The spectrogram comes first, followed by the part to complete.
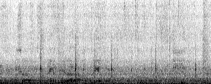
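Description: Inside a moving MIA Mover car, a rubber-tyred automated people mover: a steady rumble from the guideway, with a hum that stops about a second in and scattered light clicks.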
